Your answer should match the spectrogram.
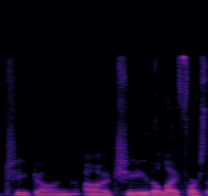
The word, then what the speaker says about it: qigong: here we do qigong which is spelled q i which a lot of people pronounce ki gong but it's chi gong uh chi the life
